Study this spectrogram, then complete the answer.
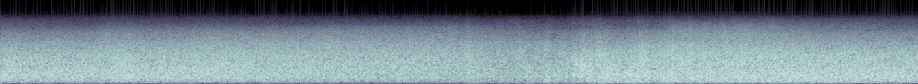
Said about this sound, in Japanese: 震災以降と同様に、この波の音もまた次の世代に聞いてもらい、何かを感じ取ってもらえたらと思います。山本町中浜でした。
